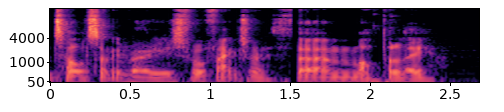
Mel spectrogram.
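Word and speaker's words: Thermopylae: Thermopoly. Thermopoly. Okay. That's how you pronounce it. So, it's like Monopoly but with fur in front of it and no N.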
